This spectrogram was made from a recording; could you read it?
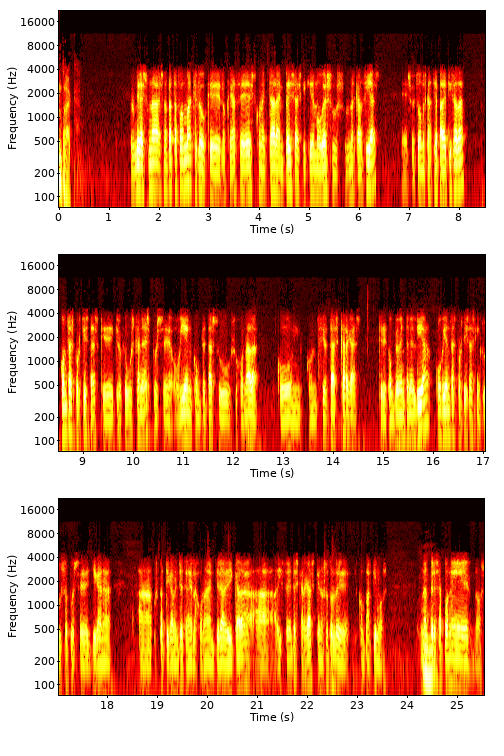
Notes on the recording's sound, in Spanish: que también por teléfono, nos ha contado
